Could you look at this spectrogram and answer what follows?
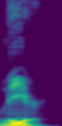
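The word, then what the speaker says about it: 리을: For example, if you combine tigut with it pronounces as ta, ta, ta, ta. This consonant is called leer, and this is how you write it.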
